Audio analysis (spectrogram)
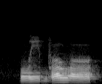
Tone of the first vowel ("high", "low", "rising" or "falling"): low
